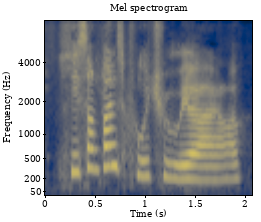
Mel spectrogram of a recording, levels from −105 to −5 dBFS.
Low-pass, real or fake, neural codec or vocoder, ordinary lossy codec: none; fake; codec, 16 kHz, 1 kbps, FreqCodec, larger model; none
